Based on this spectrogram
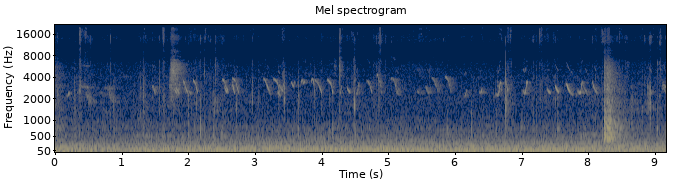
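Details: Colour chickens chirping steadily: dense overlapping high peeps over several seconds, a brief rustle near the end, and an unbroken low hum behind.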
